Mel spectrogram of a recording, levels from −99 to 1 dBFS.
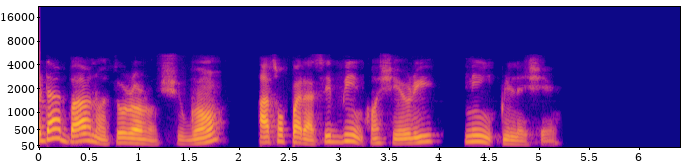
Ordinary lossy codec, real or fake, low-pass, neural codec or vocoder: AAC, 32 kbps; fake; 5.4 kHz; codec, 16 kHz, 4 kbps, X-Codec, HuBERT features, trained on LibriSpeech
